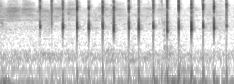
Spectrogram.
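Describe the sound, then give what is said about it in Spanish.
Radio applause made of finger snaps, used so as not to saturate listeners' ears: a quick, uneven flurry, maybe twenty crisp clicks in a couple of seconds, overlapping like several people snapping at once in place of applause, over a low steady hum. “Aplausos radiofónicos con chasquidos para, para no saturar sus oídos”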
